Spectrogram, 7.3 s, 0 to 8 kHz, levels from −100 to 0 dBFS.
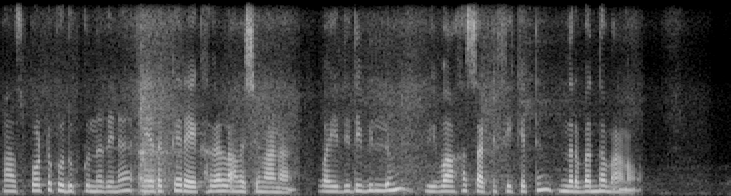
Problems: low volume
